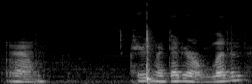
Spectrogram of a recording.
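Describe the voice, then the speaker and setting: A hobbyist collector does an unscripted show-and-tell, rambling casually and halting to correct himself. His voice sits at medium pitch, with noise in the background.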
